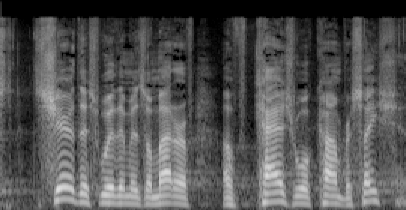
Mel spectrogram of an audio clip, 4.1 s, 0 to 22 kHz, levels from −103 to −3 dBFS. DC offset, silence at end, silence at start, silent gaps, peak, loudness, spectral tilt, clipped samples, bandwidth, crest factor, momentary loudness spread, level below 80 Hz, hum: under 0.1%; 0 s; 0 s; none; -8 dBFS; -27 LUFS; -4.5 dB/octave; under 0.1%; 15.5 kHz; 20 dB; 10 LU; -68 dBFS; none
